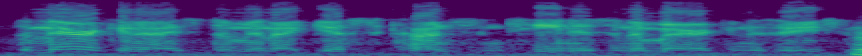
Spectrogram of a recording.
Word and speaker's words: Constantine: with a line like "Tine rhymes with wine," that sort of thing.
